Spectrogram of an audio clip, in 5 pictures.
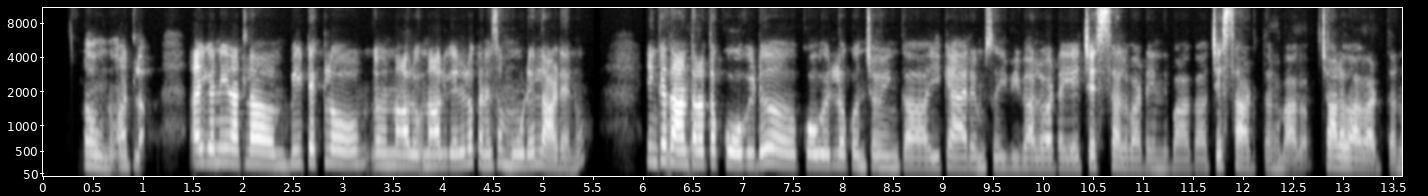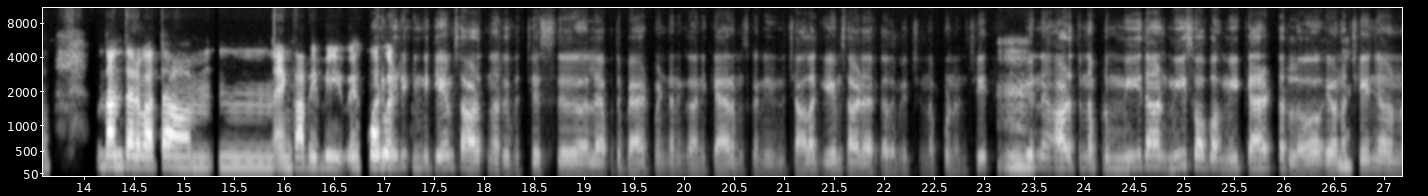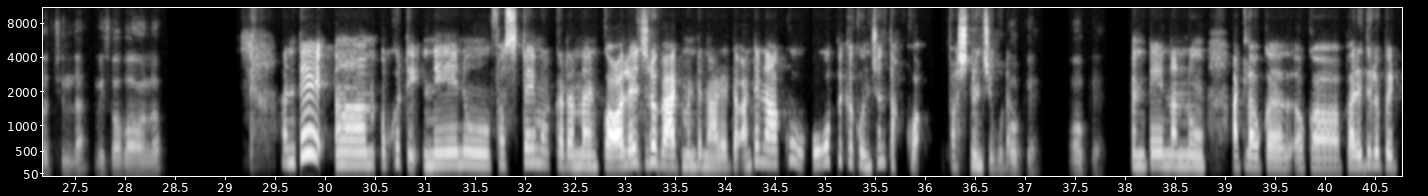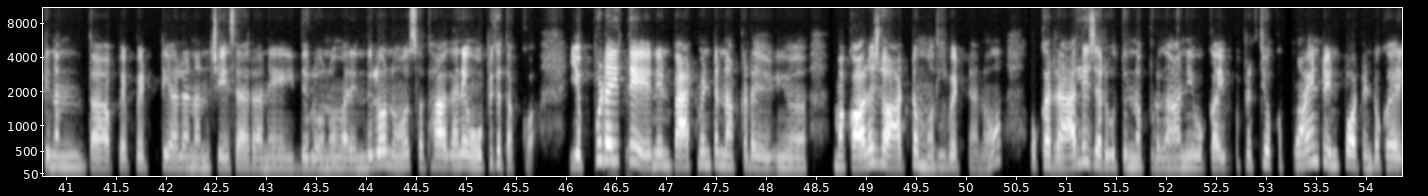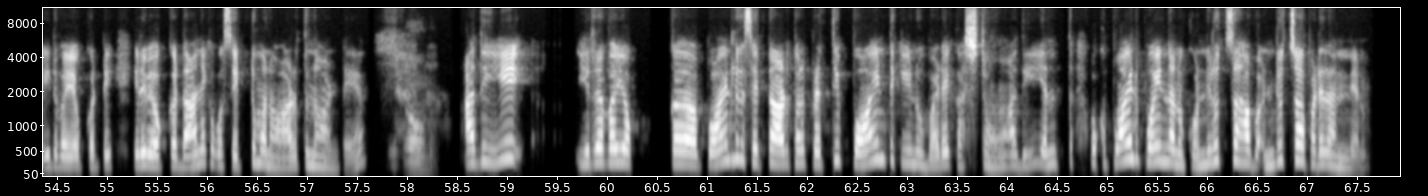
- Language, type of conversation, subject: Telugu, podcast, చిన్నప్పుడే మీకు ఇష్టమైన ఆట ఏది, ఎందుకు?
- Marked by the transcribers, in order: tapping; in English: "బీటెక్‍లో"; in English: "కోవిడ్. కోవిడ్‍లో"; in English: "చెస్"; in English: "చెస్"; in English: "కోవిడ్"; in English: "గేమ్స్"; in English: "చెస్"; in English: "బ్యాడ్మింటన్"; in English: "క్యారమ్స్"; in English: "గేమ్స్"; in English: "క్యారెక్టర్‌లో"; in English: "చేంజ్"; in English: "ఫస్ట్"; in English: "బ్యాడ్మింటన్"; in English: "ఫస్ట్"; in English: "బ్యాడ్మింటన్"; in English: "పాయింట్ ఇంపార్టెంట్"; in English: "సెట్"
